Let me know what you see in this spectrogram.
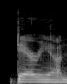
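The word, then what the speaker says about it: Daario: Aegon the Dragons Bane says it's darion not Dara yeah you're right so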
